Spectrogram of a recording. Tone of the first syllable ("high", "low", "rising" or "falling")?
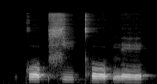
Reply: high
